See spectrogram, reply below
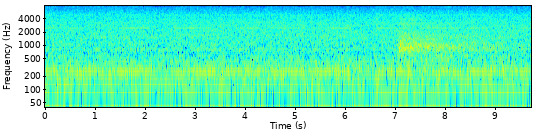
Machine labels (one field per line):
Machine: slide rail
